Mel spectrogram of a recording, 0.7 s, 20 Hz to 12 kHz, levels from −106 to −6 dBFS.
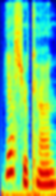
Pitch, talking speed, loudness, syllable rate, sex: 210 Hz, 265 wpm, -16 LUFS, 5.3 syllables/s, female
